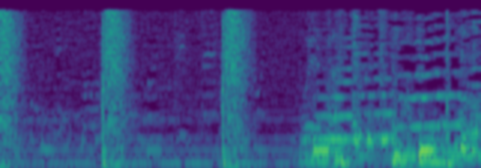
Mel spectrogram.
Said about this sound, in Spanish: Vamos a darle los latigazos a todos los que están en ese desmontaje de cosas buenas, pues, y positivas para el país. Van los latigazos.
